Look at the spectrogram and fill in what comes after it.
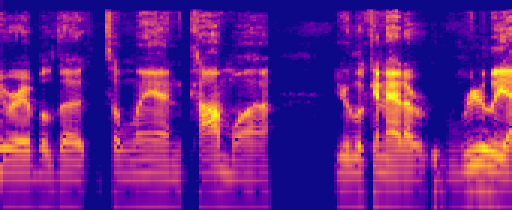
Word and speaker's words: Nkamhoua: Former Tennessee por- uh, forward Olivier Nkamhoua, uh, which is how you pronounce it because I researched it, uh, spelled N K A M H O U A.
